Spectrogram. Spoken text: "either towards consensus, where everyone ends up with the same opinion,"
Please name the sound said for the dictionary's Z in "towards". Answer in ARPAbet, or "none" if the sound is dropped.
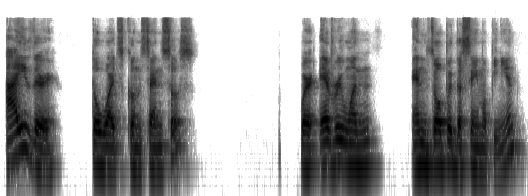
S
